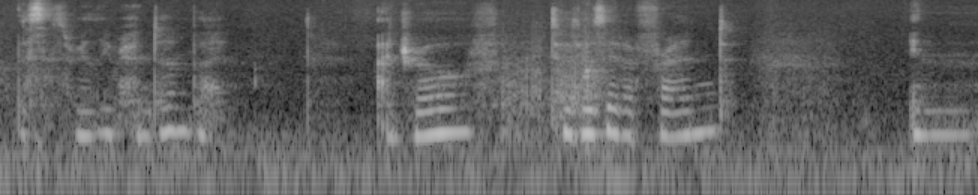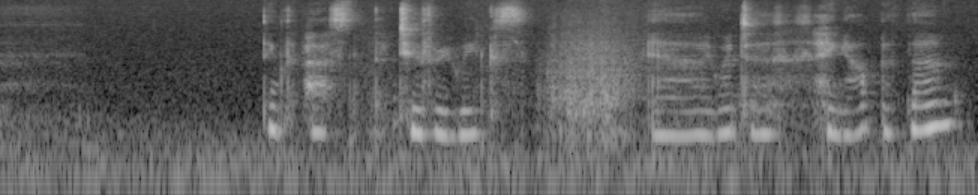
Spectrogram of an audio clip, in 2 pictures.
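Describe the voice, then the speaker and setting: Soft-spoken and gentle in tone, the speaker goes at a very slow pace with long, frequent pauses. Intonation stays monotone and flat over noticeable background noise. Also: woman, fairly high pitch for a woman. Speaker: ASMR creator / channel host. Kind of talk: ASMR whispered ramble to camera. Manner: soft-spoken, gentle, conversational.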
